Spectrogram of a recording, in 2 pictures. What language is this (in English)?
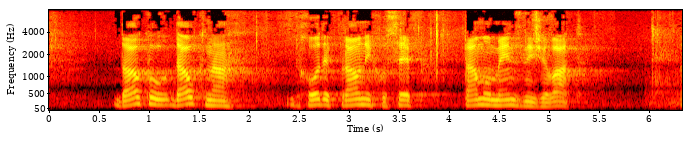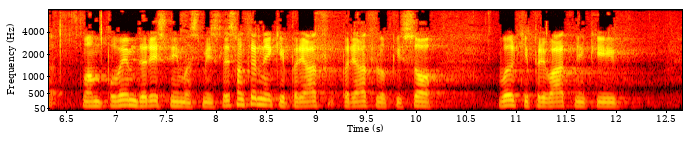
Slovenian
